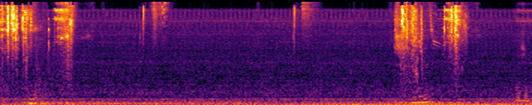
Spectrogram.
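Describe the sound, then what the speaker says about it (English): Weapon fire from a bolt caster in No Man's Sky: two bursts of broadband shots, one early and one near the end, over a constant low ambient hum. "Well, I'm definitely shooting something."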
